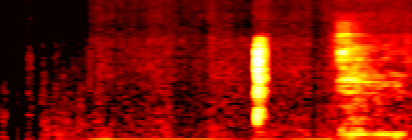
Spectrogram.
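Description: Near silence: room tone, with one faint click just over a second in.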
